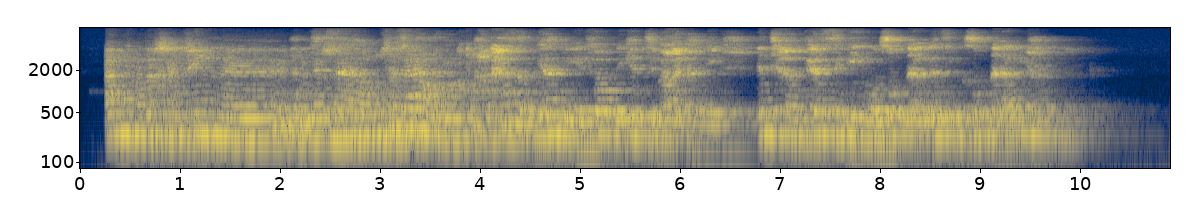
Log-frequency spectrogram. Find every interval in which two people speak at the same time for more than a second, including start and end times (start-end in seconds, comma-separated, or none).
2.1-4.0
